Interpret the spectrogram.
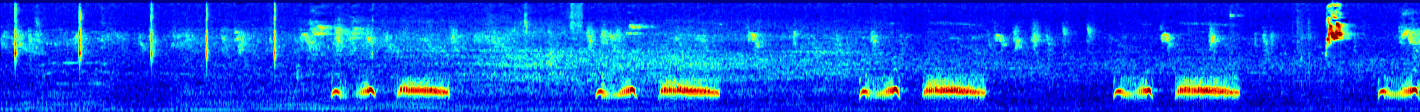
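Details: In Munjung Agung, Kramat, Tegal, a local spotted dove repeats its call: two short clipped notes then a sustained soft coo, five phrases about two seconds apart, with faint high bird ticks behind.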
